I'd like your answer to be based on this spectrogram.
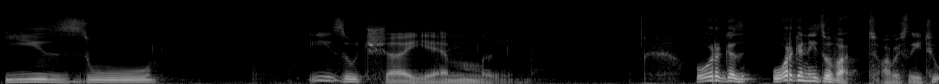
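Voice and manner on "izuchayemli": izuchayemli said slowly, syllable by syllable; slow careful pronunciation. Shown as a demonstration. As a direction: sound out izuchayemli for the class. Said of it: "What is being learned or studied is".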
